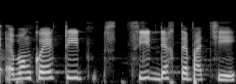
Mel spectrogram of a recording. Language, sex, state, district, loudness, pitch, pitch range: Bengali, female, Assam, Hailakandi, -15 LUFS, 280 Hz, 255-295 Hz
